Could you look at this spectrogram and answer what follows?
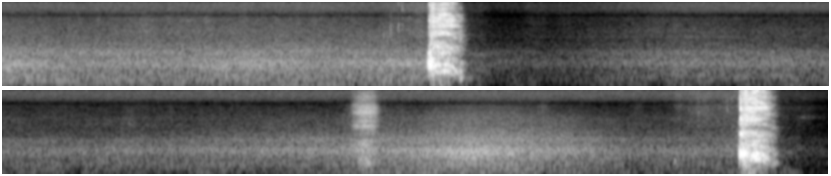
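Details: Hay fever sneezing after sitting outside in high pollen, possibly also coming down with a cold: two sharp, explosive sneezes and a smaller one over quiet room noise.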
